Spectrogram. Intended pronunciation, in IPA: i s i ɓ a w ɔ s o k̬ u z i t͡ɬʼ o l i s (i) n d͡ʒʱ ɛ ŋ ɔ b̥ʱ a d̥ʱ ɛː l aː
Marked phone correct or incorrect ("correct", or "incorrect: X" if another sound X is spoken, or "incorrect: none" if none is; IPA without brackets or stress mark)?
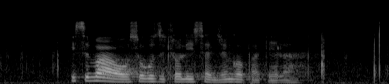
incorrect: a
